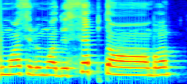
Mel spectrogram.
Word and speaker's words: septembre: au mois de septembre septembre S t comme 7 mais là on entend le P septembre T e m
